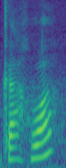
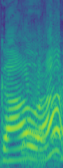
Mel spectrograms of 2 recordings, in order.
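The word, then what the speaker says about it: قهوة: People say gawa, it's kahwa. It's kahwa. Yeah, it's kahwa. ഇത് പറഞ്ഞപ്പോഴാ അറബി അവിടെ പിടിച്ചു ഞാൻ കേട്ടോ. ഈ നമ്മള് ഗാവാന്നും കാവാന്നും പറയും, പക്ഷെ how do you pronounce it? Kahwa. It's from the epiglottis.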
